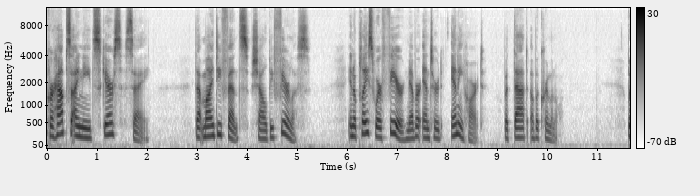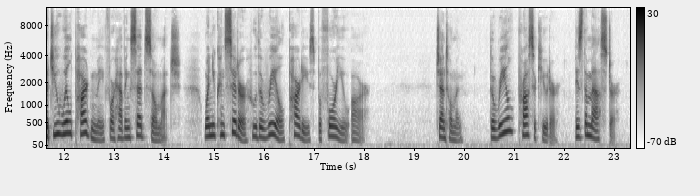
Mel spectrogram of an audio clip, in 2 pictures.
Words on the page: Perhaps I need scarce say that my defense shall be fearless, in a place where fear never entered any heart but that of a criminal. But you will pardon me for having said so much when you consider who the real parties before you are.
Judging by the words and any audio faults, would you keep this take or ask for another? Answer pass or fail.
fail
